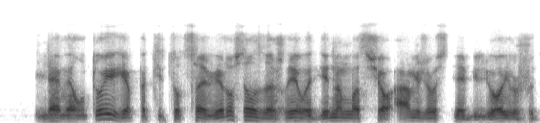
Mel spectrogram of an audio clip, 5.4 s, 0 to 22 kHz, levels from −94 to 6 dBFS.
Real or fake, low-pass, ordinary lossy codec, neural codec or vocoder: fake; 7.2 kHz; Opus, 24 kbps; codec, 16 kHz, 2 kbps, FunCodec, trained on Chinese and English, 25 frames a second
